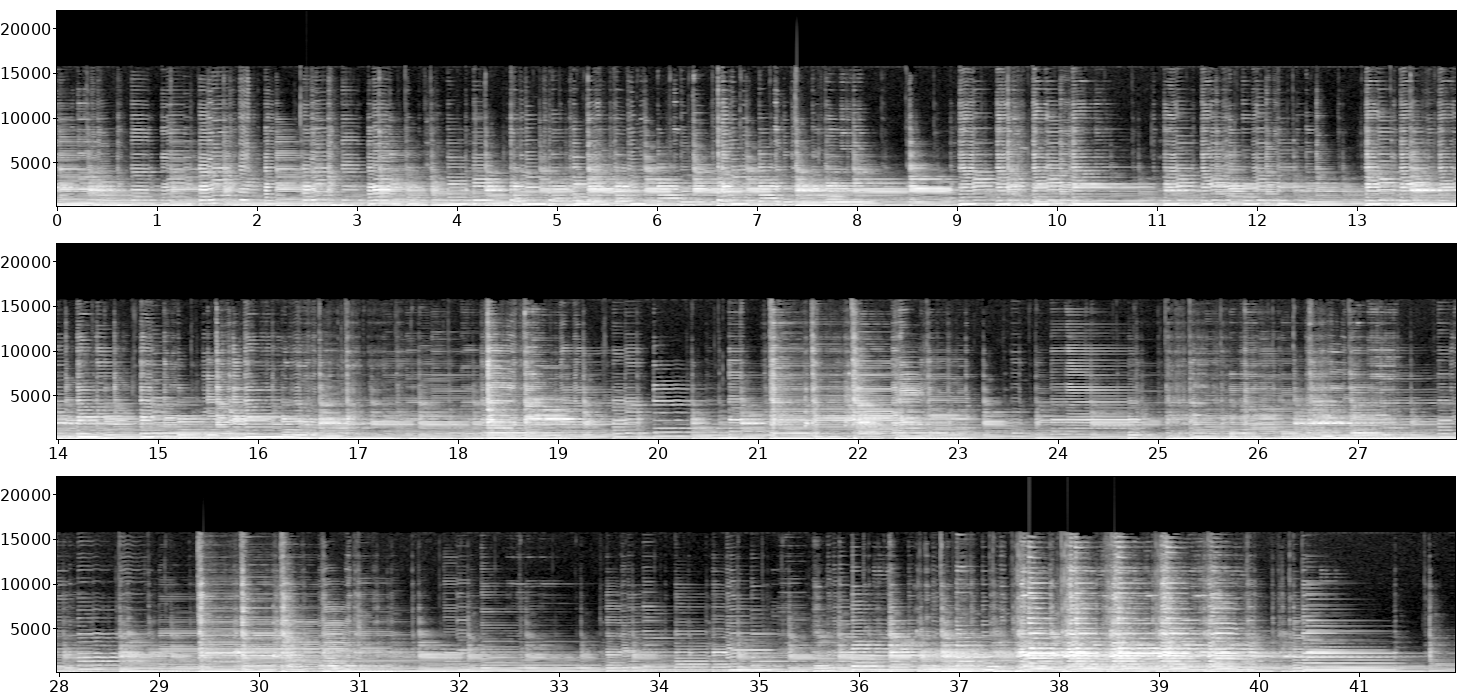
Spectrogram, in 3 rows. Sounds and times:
Music: 0.0 - 41.9.

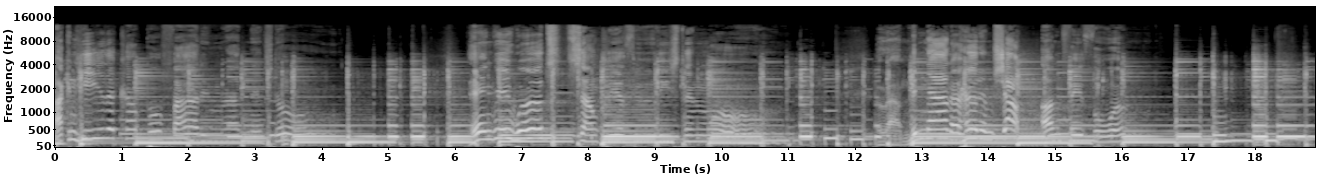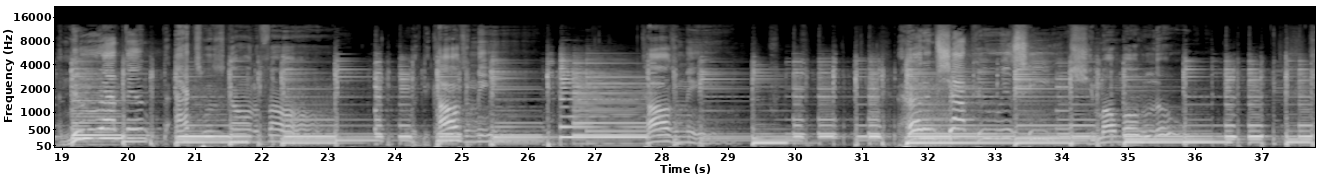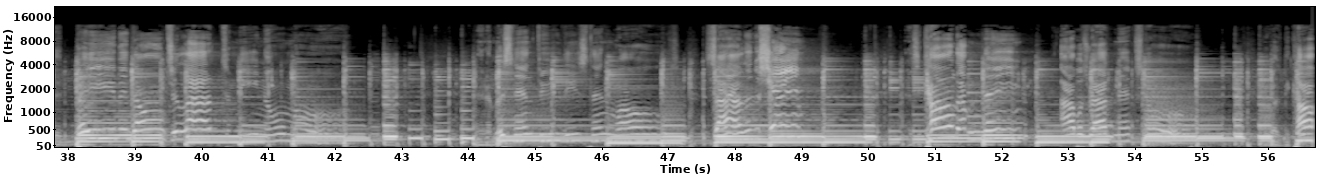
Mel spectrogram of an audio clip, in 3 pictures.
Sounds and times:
Electric guitar: 0.0 - 56.7.

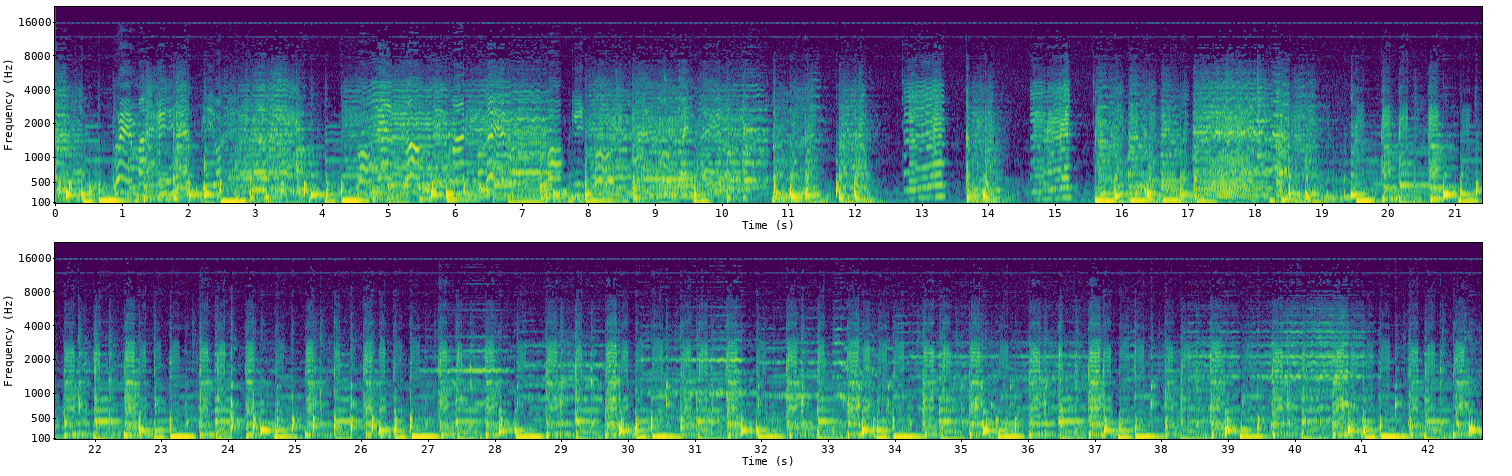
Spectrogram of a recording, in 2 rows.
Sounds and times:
Salsa music: 0.0 - 42.8.

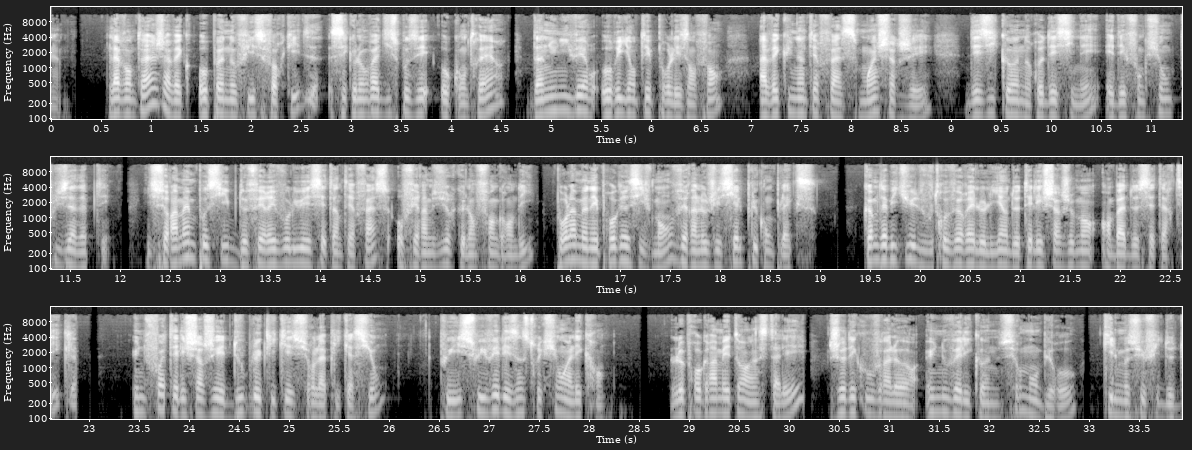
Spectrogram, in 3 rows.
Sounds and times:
Speech: 0.0 - 33.9.

